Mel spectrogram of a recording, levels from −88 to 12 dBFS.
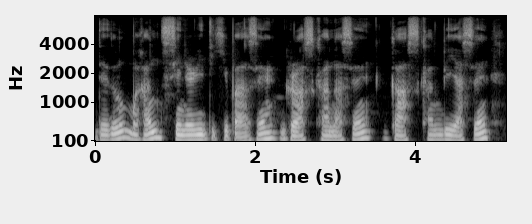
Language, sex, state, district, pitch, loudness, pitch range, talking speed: Nagamese, male, Nagaland, Kohima, 120 Hz, -17 LUFS, 110-140 Hz, 165 wpm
